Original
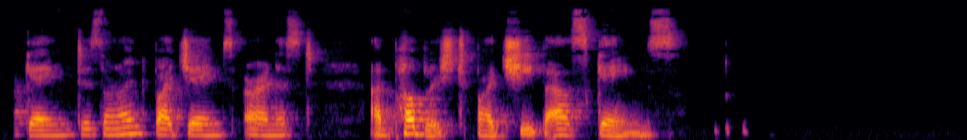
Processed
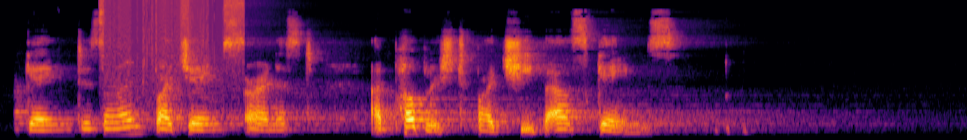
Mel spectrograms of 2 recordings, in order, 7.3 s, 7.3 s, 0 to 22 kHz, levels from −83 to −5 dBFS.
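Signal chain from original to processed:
0:00.74–0:01.83: spike at every zero crossing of −22.5 dBFS
Butterworth high-pass 300 Hz 48 dB per octave
dense smooth reverb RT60 4.9 s, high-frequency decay 0.35×, DRR 19.5 dB
level +7 dB

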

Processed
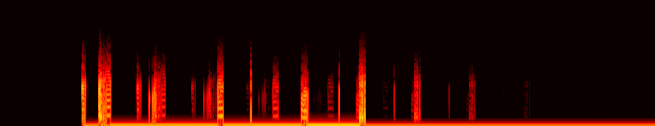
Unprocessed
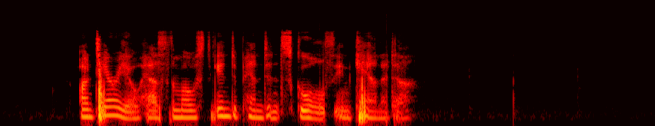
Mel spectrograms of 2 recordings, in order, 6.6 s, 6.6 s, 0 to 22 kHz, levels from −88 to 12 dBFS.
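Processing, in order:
hold until the input has moved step −19.5 dBFS
auto-filter low-pass saw up 0.77 Hz 690–2,100 Hz
feedback echo with a high-pass in the loop 550 ms, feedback 16%, high-pass 280 Hz, level −15 dB
level +2 dB

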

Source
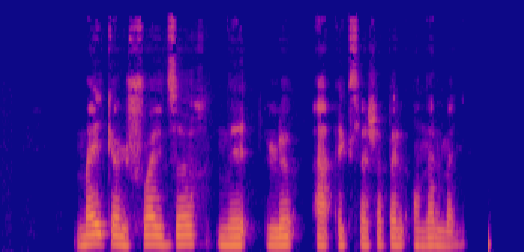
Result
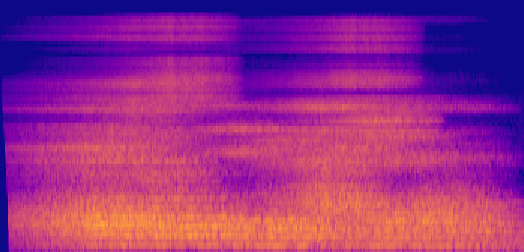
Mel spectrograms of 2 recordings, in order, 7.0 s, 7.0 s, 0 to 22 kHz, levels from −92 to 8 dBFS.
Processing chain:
peak hold with a rise ahead of every peak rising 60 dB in 2.68 s
high-pass filter 52 Hz
bass and treble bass −9 dB, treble −10 dB
in parallel at 0 dB: downward compressor, threshold −34 dBFS, peak gain reduction 17 dB
on the sum: all-pass dispersion lows, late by 107 ms, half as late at 2,100 Hz
on a send: bouncing-ball delay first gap 180 ms, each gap 0.65×, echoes 5
on the sum: reverb whose tail is shaped and stops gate 490 ms rising, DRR 0.5 dB

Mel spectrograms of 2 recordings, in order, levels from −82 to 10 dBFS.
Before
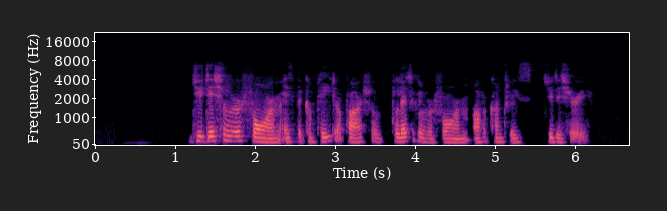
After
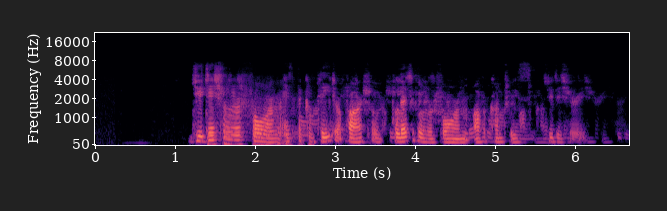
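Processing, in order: fade-out on the ending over 2.20 s
0:01.39–0:02.73: ring modulation 130 Hz
echo through a band-pass that steps 284 ms, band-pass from 2,800 Hz, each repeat −1.4 octaves, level −11 dB
level +3 dB

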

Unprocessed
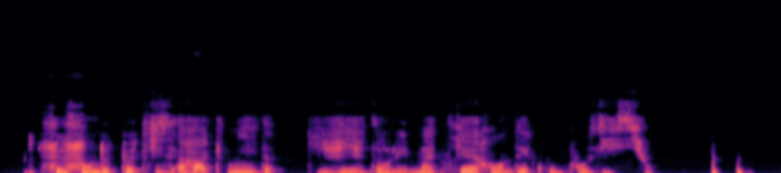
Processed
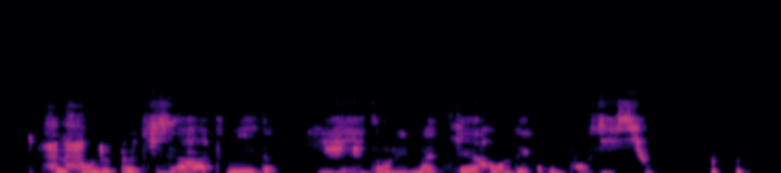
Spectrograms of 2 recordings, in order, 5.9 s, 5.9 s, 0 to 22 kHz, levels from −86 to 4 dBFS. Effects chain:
noise reduction from a noise print of the clip's start 21 dB
noise gate with hold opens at −55 dBFS
low-shelf EQ 470 Hz −11.5 dB
brickwall limiter −26 dBFS, peak gain reduction 11.5 dB

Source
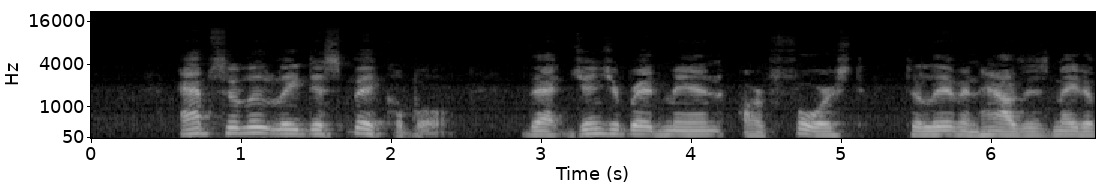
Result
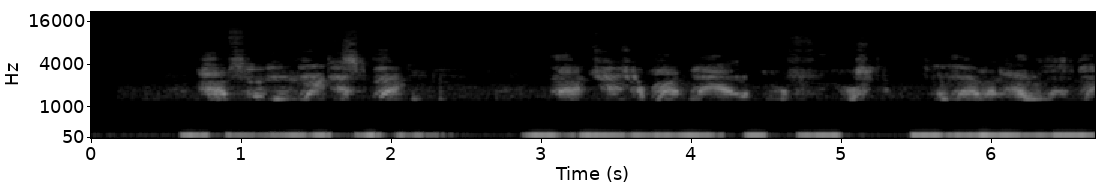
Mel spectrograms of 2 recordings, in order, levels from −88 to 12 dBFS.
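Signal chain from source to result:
three-band delay without the direct sound lows, highs, mids 120/170 ms, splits 380/2,800 Hz
phases set to zero 119 Hz
brickwall limiter −20 dBFS, peak gain reduction 10.5 dB
linear-phase brick-wall band-stop 170–1,300 Hz
level −1 dB

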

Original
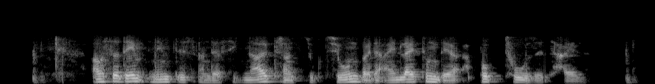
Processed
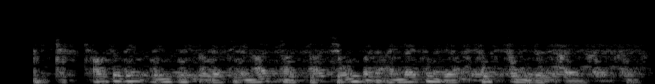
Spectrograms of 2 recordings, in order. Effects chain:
low-pass filter 1,900 Hz 24 dB per octave
low-shelf EQ 340 Hz +8 dB
comb filter 1.7 ms, depth 93%
feedback echo with a high-pass in the loop 280 ms, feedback 77%, high-pass 400 Hz, level −8 dB
multi-voice chorus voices 4, 0.31 Hz, delay 16 ms, depth 4.9 ms
noise gate with hold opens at −34 dBFS
downward compressor 6 to 1, threshold −32 dBFS, peak gain reduction 19.5 dB
barber-pole flanger 9.1 ms −2.6 Hz

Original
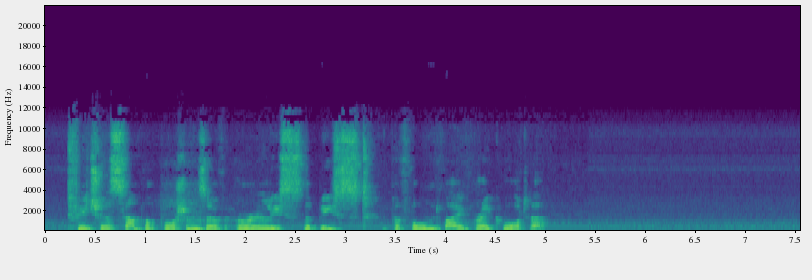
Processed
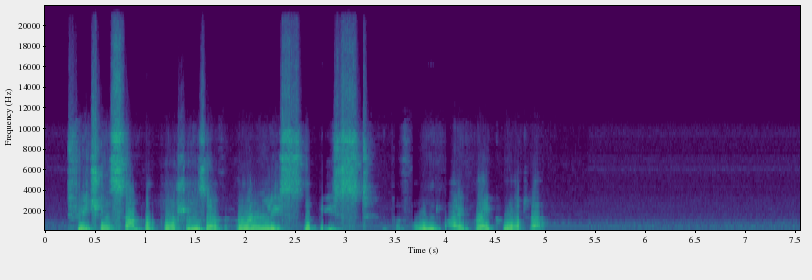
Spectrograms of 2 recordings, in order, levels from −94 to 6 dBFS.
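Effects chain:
0:02.60–0:04.09: volume swells 107 ms
harmonic generator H 2 −8 dB, 6 −31 dB, 7 −25 dB, 8 −32 dB, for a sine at −11 dBFS
level −8 dB

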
